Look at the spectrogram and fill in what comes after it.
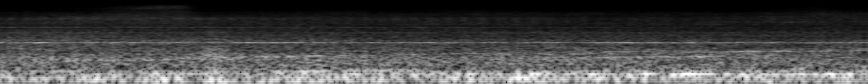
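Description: Meitetsu electric train running through the station: a steady low rumble with a thin steady tone over it, and a faint rising motor whine near the end.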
